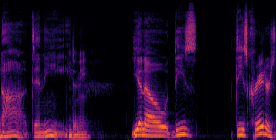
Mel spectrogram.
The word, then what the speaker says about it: Denis: It looks like Dennis, but it's pronounced Denis. Ah, Denis.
